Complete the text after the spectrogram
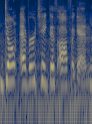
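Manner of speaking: normal talking voice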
